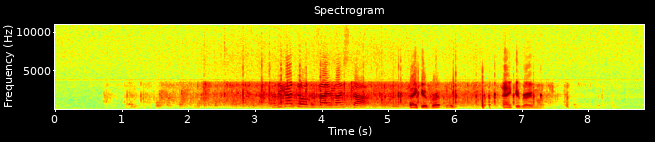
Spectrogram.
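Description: A large crowd applauds and cheers in an echoing hall.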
